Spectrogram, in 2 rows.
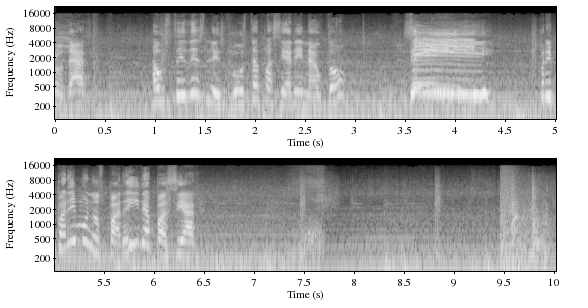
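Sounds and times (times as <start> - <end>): cartoon car engine humming: 0.0 - 10.0.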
